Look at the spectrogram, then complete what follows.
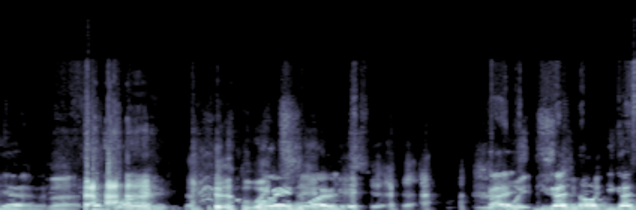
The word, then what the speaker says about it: Wirtz: It's Forlan Witsu. Witsu, right? One second. Is it Florian WIRTZ? Yeah, WIRTZ. I thought it was WIRTZ. Yeah, Florian WIRTZ. WIRTZ. Yeah, that's it. Yeah. WIRTZ.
